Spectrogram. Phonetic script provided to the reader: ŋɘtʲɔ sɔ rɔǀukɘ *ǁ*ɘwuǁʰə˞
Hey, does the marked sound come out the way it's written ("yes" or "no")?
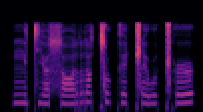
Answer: yes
